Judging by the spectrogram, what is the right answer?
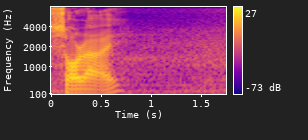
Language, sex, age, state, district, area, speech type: Assamese, male, 18-30, Assam, Sonitpur, rural, read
